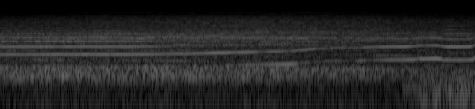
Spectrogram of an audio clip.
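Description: Solo drum-corps soprano bugle sustaining a high note, then sliding smoothly upward about a fifth in the second half.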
